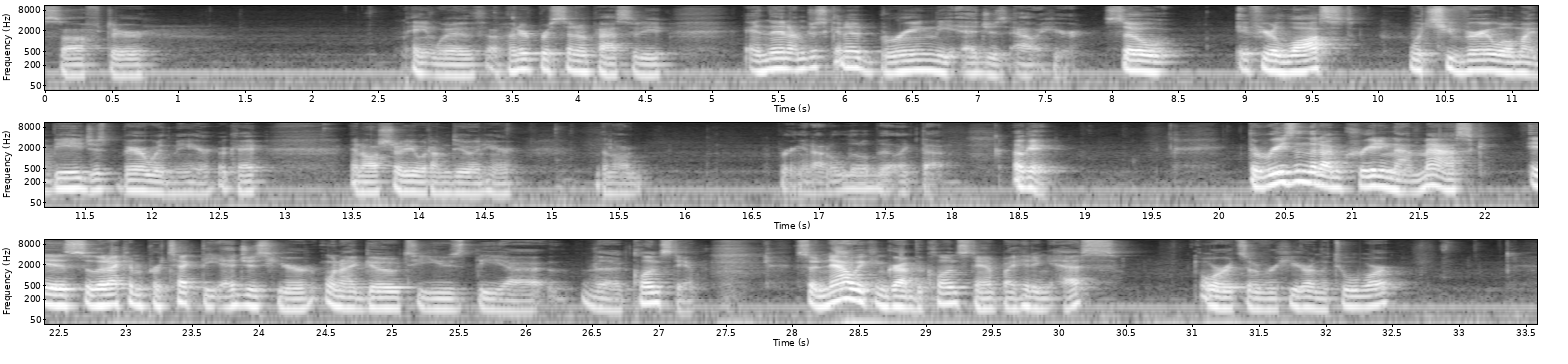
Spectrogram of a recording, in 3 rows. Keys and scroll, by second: 2.8 ctrl+alt+i, 3.3 0, 15.0 ctrl+alt+5, 15.7 5, 20.1 super+-, 27.2 space, 30.3 s.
